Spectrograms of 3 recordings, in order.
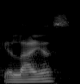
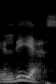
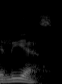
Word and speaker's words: Elias: It's like there's a smoother way to say that in Spanish. What's up? Oh my God! Hey, what's up, Tony? My man, Tony. What up? What up? Elias came in on Behance.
